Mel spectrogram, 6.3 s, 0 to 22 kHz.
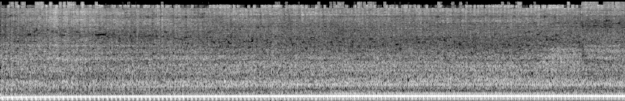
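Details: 5 HP MTD wood chipper/shredder after carb kit replacement: small single-cylinder holds steady even drone with no hunting or misfire; normal governed running.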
